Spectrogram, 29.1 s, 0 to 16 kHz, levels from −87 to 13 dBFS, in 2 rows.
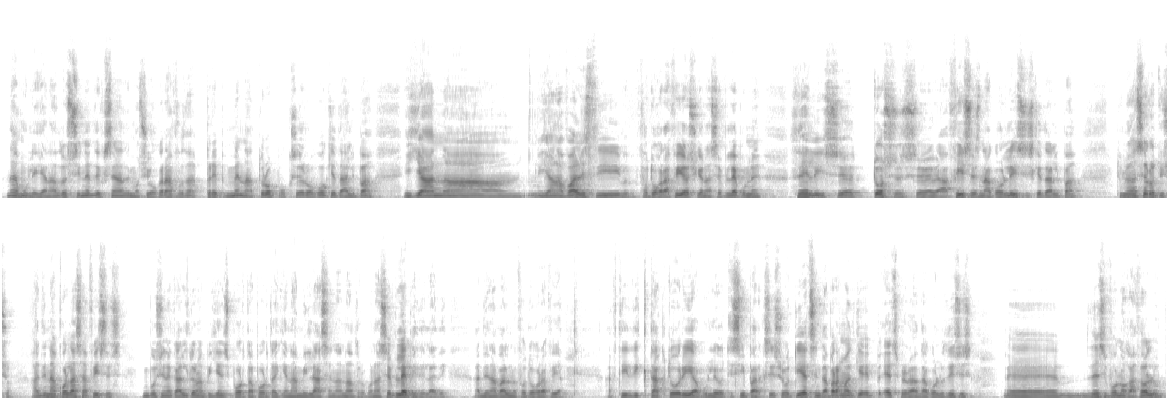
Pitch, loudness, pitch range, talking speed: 105 Hz, -35 LUFS, 90-135 Hz, 190 wpm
